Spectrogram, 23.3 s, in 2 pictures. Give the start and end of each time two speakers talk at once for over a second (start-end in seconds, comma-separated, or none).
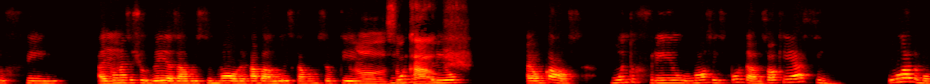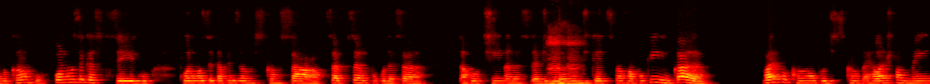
4.3-5.8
